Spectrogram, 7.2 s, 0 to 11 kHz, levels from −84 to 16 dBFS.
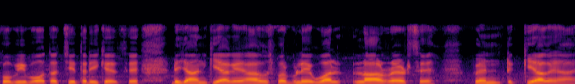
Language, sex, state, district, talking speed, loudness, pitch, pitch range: Hindi, male, Uttar Pradesh, Muzaffarnagar, 175 wpm, -17 LUFS, 125 Hz, 120-125 Hz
